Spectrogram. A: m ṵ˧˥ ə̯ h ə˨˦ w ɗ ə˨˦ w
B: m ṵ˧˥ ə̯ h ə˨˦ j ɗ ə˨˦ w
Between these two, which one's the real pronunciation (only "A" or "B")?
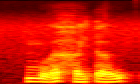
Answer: B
